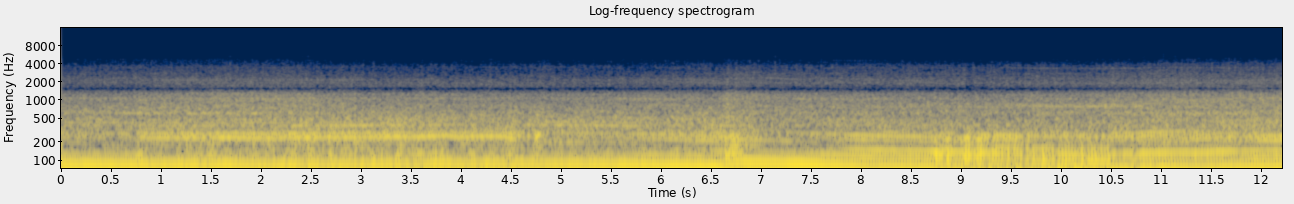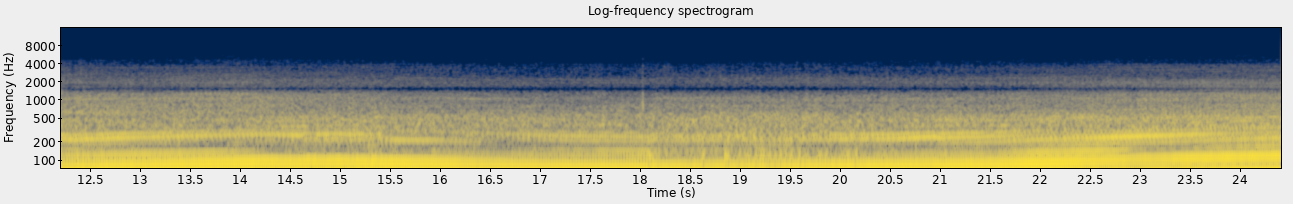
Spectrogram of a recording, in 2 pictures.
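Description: BMW GS adventure motorcycle's boxer-twin engine running under way. Its note rises and falls with the throttle and dips briefly about seven and nine seconds in.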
